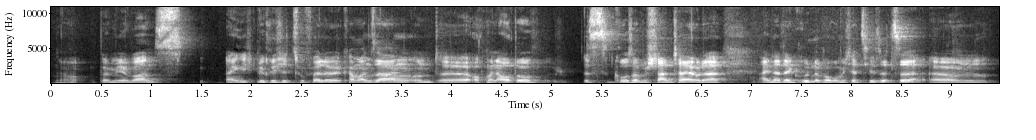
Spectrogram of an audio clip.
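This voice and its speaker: A man from Berlin talks as a guest in a casual conversation. His pitch is average and his storytelling is informal. The recording has a clear room echo. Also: moderate pace. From Berlin, Germany. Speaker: podcast guest, industrial designer. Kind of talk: casual chat, personal storytelling. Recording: roomy, echoing room.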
